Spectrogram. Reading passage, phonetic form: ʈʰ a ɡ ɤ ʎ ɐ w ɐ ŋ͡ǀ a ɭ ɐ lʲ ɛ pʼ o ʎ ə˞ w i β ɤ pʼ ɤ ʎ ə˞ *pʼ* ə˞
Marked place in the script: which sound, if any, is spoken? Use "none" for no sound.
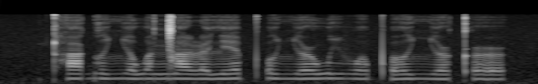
kʼ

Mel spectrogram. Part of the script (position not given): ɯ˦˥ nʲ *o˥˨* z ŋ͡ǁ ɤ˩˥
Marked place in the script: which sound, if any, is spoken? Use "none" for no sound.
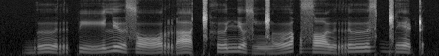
o˥˨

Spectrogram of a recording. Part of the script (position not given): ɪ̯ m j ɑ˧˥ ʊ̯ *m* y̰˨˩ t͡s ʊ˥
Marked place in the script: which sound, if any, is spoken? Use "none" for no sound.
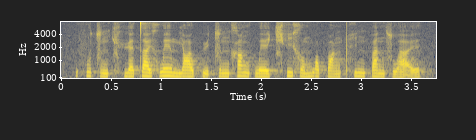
p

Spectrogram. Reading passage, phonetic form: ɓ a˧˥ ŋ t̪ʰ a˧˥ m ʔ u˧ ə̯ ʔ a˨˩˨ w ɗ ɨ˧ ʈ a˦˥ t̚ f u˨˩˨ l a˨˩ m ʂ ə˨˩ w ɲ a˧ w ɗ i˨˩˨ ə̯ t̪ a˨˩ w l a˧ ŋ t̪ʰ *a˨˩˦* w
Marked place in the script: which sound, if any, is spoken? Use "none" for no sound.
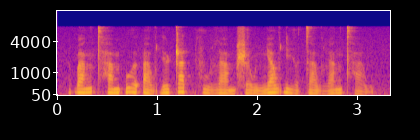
a˨˩˨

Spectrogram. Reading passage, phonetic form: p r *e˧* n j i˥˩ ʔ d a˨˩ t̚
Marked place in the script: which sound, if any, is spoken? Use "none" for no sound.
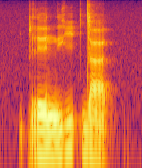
e˧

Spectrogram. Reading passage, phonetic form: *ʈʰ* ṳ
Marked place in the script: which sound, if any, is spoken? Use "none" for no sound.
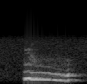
ɳ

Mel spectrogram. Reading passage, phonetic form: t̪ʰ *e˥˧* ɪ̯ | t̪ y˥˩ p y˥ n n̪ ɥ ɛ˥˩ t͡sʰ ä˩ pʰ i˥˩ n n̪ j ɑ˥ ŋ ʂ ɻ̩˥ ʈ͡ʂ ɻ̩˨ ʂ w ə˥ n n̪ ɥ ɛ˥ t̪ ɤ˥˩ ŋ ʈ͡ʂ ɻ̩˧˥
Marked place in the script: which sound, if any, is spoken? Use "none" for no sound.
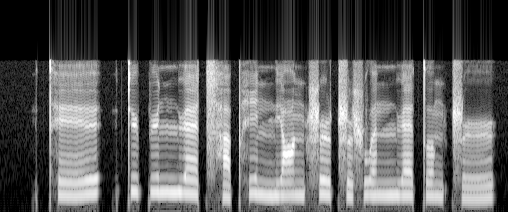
e˧˥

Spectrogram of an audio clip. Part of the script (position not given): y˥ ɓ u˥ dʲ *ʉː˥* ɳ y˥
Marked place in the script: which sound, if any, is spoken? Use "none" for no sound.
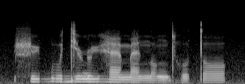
ʉ˥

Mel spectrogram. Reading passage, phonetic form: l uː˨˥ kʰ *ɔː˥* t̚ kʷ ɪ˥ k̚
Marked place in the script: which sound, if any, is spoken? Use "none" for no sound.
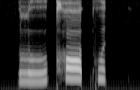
ɔː˥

